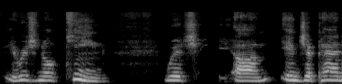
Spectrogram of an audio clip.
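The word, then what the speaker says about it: Kinh: really fascin So it's it's pronounced as like king king.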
